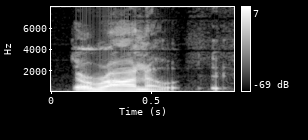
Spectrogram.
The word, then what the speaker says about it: Serrano: Serrano.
